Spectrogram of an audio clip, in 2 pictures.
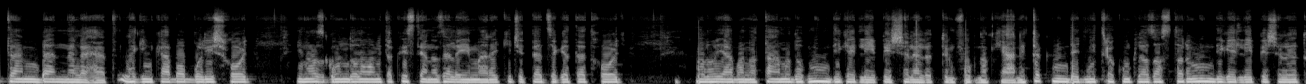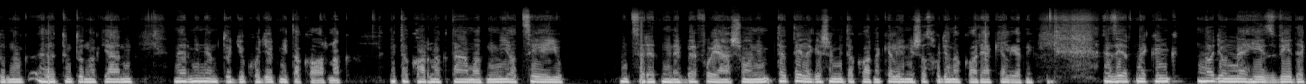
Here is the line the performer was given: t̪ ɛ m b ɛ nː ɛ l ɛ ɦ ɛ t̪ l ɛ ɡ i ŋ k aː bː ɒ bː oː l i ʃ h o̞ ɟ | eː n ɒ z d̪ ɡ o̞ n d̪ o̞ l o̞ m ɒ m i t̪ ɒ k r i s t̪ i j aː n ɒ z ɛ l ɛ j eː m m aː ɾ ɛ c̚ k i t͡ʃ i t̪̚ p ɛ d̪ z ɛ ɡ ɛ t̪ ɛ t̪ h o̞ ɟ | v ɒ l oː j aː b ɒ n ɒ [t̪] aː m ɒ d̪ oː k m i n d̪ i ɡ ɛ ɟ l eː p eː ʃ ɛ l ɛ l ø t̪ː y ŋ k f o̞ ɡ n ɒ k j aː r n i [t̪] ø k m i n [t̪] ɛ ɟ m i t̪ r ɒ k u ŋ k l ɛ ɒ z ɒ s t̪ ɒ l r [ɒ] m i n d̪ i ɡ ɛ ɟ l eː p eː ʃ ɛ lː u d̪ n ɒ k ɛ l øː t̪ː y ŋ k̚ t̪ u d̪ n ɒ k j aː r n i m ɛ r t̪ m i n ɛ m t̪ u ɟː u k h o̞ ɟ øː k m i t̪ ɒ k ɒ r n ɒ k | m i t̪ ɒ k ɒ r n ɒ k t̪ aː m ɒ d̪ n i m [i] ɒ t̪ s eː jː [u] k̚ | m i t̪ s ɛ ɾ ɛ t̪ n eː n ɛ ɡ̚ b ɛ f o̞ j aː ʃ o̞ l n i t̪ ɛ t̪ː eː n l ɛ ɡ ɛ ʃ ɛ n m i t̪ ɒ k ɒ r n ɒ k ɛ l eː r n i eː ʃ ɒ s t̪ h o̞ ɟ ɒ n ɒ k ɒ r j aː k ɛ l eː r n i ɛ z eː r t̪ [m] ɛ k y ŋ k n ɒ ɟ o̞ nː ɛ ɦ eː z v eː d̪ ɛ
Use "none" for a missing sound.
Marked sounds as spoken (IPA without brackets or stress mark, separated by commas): t̪, t̪, d̪, ɒ, i, u, n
